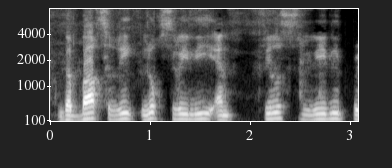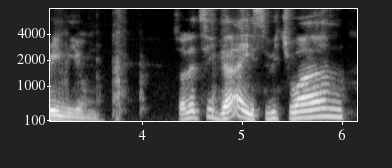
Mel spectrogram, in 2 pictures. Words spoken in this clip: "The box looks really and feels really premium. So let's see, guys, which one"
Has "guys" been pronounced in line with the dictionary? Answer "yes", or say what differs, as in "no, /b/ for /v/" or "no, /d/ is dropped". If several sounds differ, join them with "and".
no, /s/ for /z/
